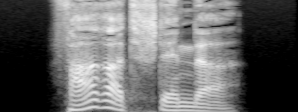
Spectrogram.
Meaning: kickstand (a levered bar that can be folded down from the frame of a bicycle or motorcycle to prop it upright when not being ridden)
- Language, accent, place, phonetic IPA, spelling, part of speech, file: German, Germany, Berlin, [ˈfaːɐ̯ʁaːtˌʃtɛndɐ], Fahrradständer, noun, De-Fahrradständer.ogg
